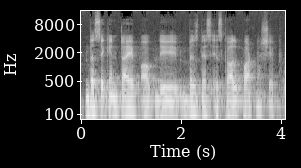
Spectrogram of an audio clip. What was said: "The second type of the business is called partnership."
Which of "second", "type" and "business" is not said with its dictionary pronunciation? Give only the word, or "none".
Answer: none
